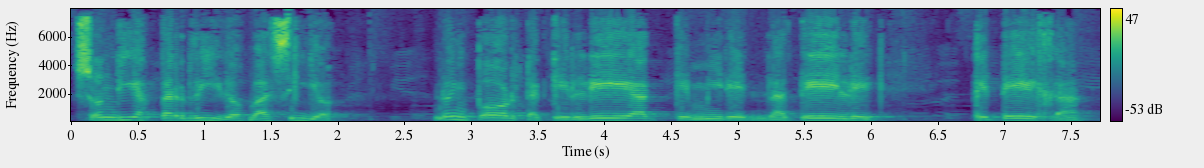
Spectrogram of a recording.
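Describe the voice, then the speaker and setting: A woman's voice: low voice, slow, mellow. An older woman with grandchildren, speaking in short, sober, heartfelt phrases. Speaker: older caller. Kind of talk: recorded personal testimony. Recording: muffled phone recording.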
